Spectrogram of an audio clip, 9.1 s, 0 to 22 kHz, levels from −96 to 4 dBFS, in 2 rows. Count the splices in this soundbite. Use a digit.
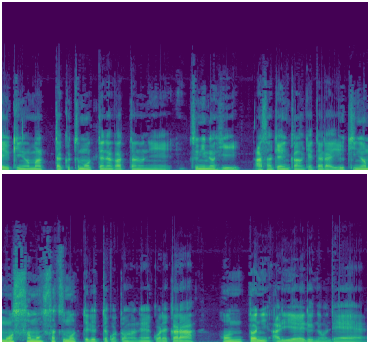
3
